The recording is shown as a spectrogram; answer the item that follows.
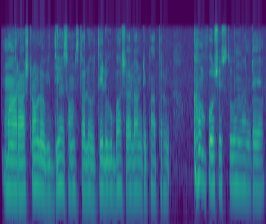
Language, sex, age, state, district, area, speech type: Telugu, male, 30-45, Andhra Pradesh, Guntur, urban, spontaneous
